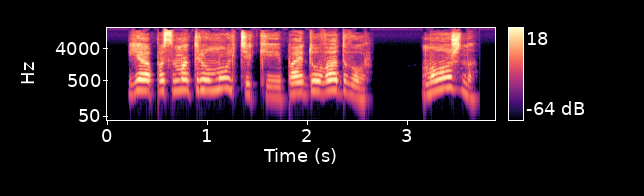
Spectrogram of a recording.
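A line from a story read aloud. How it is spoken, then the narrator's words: Sighing. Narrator (Russian): вздохнула Саша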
